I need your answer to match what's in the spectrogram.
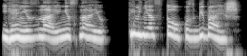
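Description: A woman voicing a frightened young woman who pleads in a high, panicked voice. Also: slow.

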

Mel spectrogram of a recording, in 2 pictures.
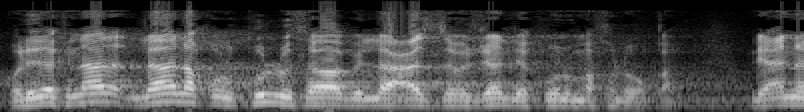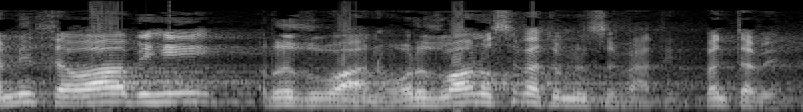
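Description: A man lecturing on a religious text, his voice a little high for a man, carried on a long hall reverb. He quotes a passage, then glosses it step by step, asking and answering his own questions as he teaches. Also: expressive, quick pace. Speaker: Islamic scholar teaching a text. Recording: echoey hall recording.

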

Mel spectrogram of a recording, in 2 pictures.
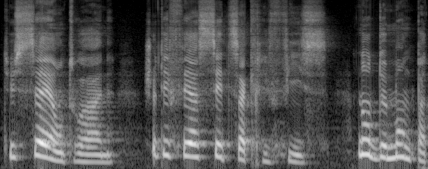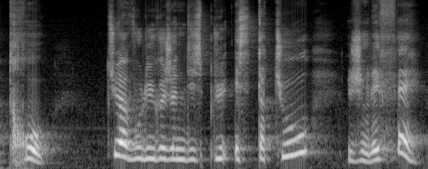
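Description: A woman's voice: on the high side, lively intonation, unhurried, warm tone. Woman voicing a defiant scolding country mother. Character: proud sharp-tongued rustic mother, middle-aged woman. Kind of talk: audiobook character reading.

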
